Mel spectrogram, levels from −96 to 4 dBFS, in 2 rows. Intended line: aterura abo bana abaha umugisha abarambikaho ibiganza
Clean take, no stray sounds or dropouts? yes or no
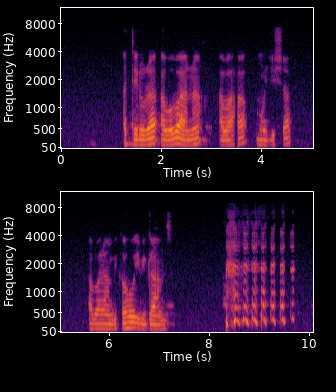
no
